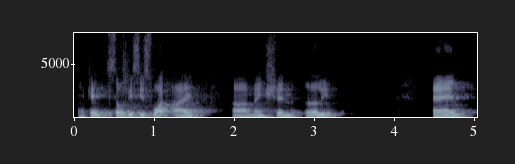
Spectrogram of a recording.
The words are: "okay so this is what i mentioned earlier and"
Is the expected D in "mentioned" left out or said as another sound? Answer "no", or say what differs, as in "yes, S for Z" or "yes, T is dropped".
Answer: yes, D is dropped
